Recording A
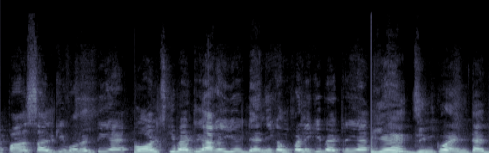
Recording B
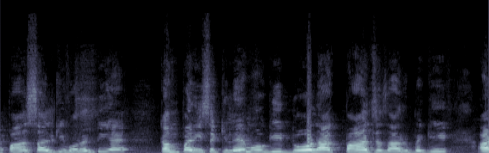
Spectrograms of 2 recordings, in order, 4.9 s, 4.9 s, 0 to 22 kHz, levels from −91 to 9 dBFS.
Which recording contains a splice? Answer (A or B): A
